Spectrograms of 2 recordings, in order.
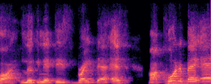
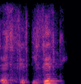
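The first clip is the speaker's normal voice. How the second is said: breathy, whispered, put-on character voice; 6 semitones higher, 9 dB quieter than usual. Calling a matchup fifty-fifty, the speaker does a Gillies voice impression. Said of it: "in my Gillies voice".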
